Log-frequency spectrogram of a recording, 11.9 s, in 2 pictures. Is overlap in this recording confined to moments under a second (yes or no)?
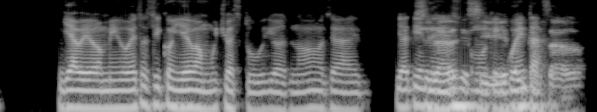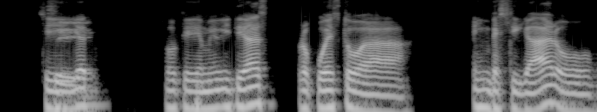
no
